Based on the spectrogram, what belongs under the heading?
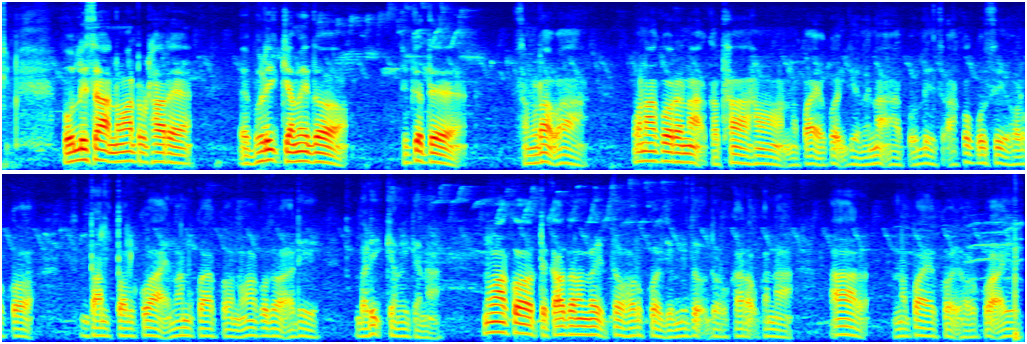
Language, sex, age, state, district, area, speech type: Santali, male, 45-60, Jharkhand, East Singhbhum, rural, spontaneous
